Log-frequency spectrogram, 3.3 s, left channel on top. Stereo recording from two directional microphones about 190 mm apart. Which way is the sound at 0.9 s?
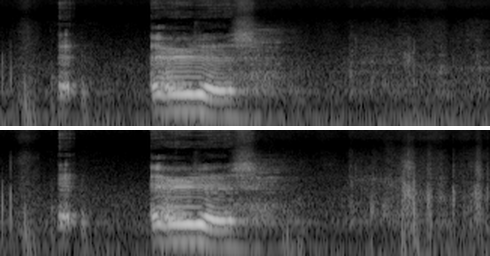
15° right (ahead or behind).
